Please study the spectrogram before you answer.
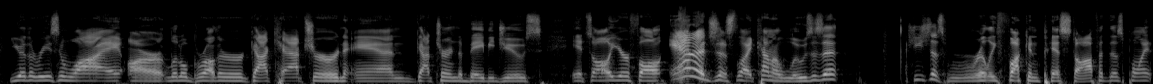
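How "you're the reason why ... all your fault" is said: usual speaking voice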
